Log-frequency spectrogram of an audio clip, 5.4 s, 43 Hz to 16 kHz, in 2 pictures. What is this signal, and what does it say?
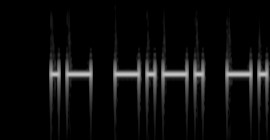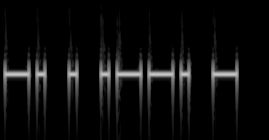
Morse code, heard as a keyed tone, about 15 wpm, 700 Hz. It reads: ACCEPT
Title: Sentences from Top 1300 Words - New Word Drill - 15wpm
